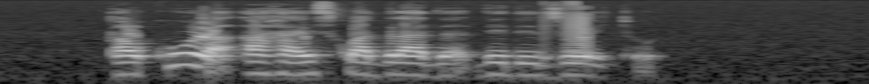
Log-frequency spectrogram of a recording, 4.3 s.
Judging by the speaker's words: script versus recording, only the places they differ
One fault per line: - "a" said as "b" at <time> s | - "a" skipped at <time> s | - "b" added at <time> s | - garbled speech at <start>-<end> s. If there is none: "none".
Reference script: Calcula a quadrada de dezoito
- "raiz" added at 1.4 s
